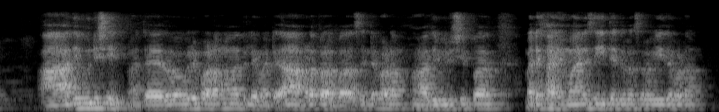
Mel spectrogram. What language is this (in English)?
Malayalam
